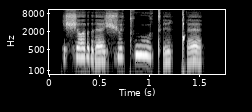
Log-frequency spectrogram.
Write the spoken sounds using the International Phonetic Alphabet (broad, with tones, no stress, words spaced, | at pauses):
ʃʌ˧˥rɛ˩˧˩ ʃʏ˧˥tʰwu˥˨tʼɪ˩˧˩ ǃɛ˩˧˩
